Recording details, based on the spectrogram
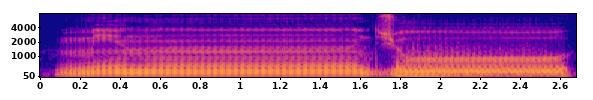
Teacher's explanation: بسم اللہ الرحمن الرحیم، میم نون زیر من، جیم واو پیش جو، من جو، عین 2 زیر عین، من جوعن، نون ساکن کے بعد جیم حروف اخفاء میں سے ہے، آواز ناک میں لے جا کر ہم غنہ بھی کریں گے اور 2 سیکنڈ تک روک کر آواز رکھیں گے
